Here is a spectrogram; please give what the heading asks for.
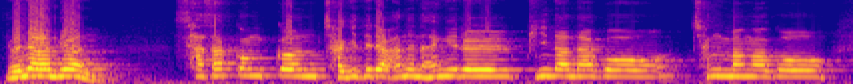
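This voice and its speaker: A male pastor delivering a sermon in a slow, deliberate preaching manner, now and then acting out the voices he quotes. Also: high voice, darkish tone, reverberant, muffled recording. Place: church sanctuary.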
